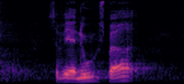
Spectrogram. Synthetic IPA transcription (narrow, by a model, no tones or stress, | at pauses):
sɒ̽ʋe̝jɑ̈ɪnusb̥ɶɐ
